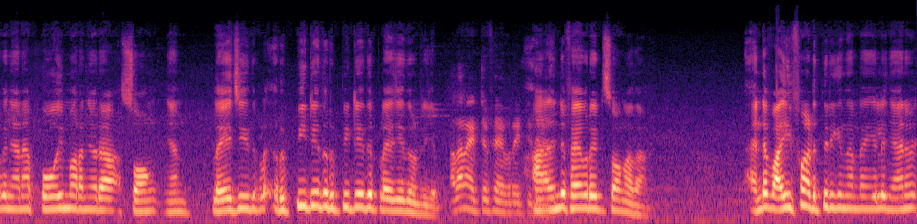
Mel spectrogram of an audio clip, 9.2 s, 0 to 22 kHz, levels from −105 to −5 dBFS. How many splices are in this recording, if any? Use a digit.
0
